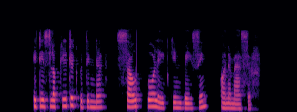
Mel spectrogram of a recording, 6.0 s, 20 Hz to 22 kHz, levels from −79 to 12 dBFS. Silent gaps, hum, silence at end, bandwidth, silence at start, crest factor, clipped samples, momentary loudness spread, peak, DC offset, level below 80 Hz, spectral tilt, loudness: 2.20-2.33 s, 4.24-4.40 s; none; 0.8 s; 7.8 kHz; 0.65 s; 20 dB; under 0.1%; 9 LU; -6 dBFS; under 0.1%; -68 dBFS; -5.5 dB/octave; -26 LUFS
